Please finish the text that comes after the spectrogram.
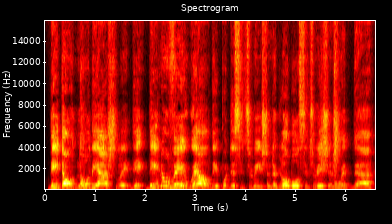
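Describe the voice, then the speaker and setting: An upset man with a French Canadian accent speaks in a fairly high voice for a male. His English is halting and repetitive, peppered with swearing as he rants off the cuff. The recording is strongly roomy and echoing. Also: animated, mellow. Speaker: vlogger. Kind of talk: unscripted political rant.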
